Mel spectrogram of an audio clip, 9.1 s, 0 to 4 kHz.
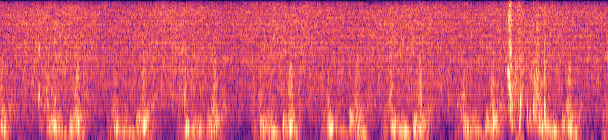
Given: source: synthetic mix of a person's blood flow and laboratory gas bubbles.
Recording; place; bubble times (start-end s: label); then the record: Doppler ultrasound of blood flow; precordium
0.56-0.62 s: bubbles
0.75-0.86 s: bubbles
7.59-7.86 s: bubbles
7.88-8.26 s: bubbles
From the record:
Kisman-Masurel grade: 223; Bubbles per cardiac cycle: several, 3 to 8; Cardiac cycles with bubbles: 10 to 50%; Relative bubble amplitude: loud (0.450 to 0.775); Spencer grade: 2 (many but less than half of the cardiac periods contain bubble signals, singularly or in groups); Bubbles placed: only in the low amplitude regions of the cardiac cycle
